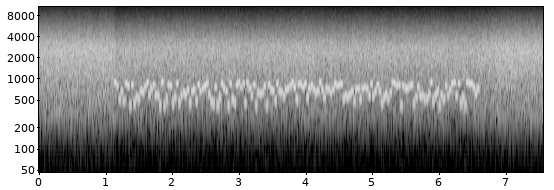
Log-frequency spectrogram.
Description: Multi-tone FSK (Olivia or MFSK type), about 500 Hz wide, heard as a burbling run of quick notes, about 31.25 baud, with radio static.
